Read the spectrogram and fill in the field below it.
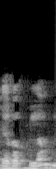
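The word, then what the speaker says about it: Pterophyllum: टेरोफिलम, इसका प्रोनाउंसिएशन ये होता है टेरोफिलम, लेकिन यहाँ पर टेरोइप्सम जाने क्या क्या कर रखा है जो मुझे भी समझ में नहीं आता।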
